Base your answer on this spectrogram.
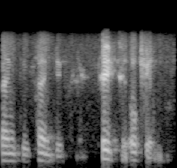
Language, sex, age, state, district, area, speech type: Maithili, male, 30-45, Bihar, Madhubani, rural, conversation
